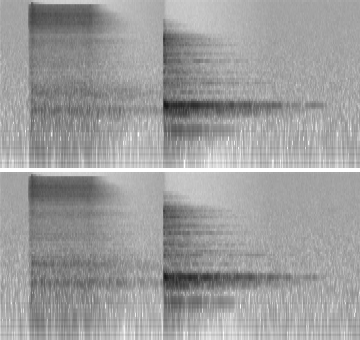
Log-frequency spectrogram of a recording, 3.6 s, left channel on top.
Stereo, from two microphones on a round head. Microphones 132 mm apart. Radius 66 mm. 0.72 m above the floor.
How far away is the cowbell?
About 2.5 m.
